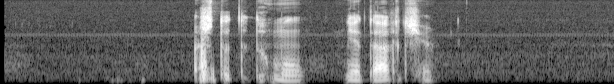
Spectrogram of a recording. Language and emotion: Russian, neutral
